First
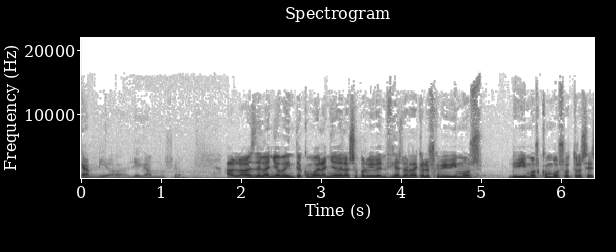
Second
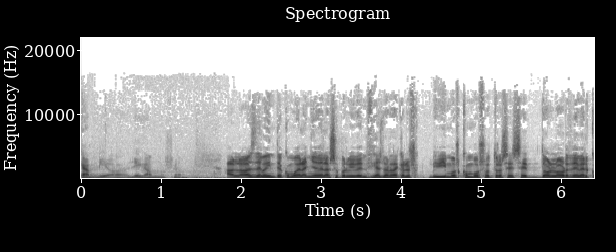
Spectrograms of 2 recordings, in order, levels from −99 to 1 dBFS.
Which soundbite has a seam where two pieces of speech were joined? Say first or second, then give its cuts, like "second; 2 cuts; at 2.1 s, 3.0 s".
second; 2 cuts; at 2.2 s, 4.2 s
